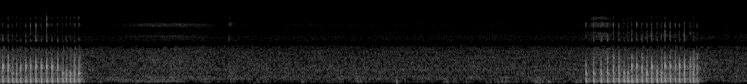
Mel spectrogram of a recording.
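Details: Rocky, an English bulldog, snores loudly: a short rattling pulse train opens, then five seconds of low hum before another coarse, throbbing snore of about a second.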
